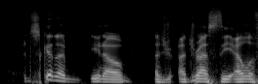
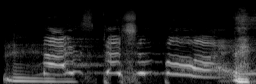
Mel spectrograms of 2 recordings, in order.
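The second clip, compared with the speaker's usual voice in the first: very high, gushing mock-mother voice; doting falsetto; 3 dB louder, much slower than usual. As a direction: coo over a special boy, slowing and stretching the end. Repeats the doting voice.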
